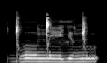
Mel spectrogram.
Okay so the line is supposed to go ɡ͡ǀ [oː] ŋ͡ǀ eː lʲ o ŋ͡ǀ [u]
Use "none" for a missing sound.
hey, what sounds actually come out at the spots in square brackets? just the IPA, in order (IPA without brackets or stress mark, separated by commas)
oː, u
